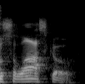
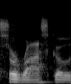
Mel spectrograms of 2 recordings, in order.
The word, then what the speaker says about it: Salasco: Joe Salasco, not Sarasco, Salasco.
